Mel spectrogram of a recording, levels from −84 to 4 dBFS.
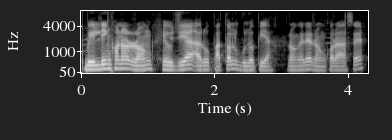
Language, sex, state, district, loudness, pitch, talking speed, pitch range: Assamese, male, Assam, Kamrup Metropolitan, -18 LUFS, 140 Hz, 140 wpm, 130-160 Hz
